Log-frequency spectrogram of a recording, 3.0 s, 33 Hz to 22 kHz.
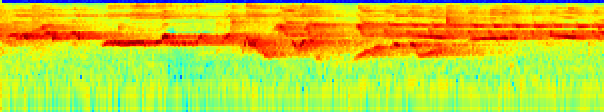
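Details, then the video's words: Pied F4 captive-bred white-rumped shama, kept caged in Kemayoran, Jakarta, delivering a coarse-material song of clear sliding whistles, short pauses, then dipping and rising slurred notes. "Murai Batu F4 Blorok Materi Kasar"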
